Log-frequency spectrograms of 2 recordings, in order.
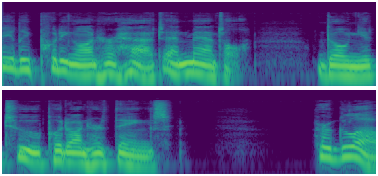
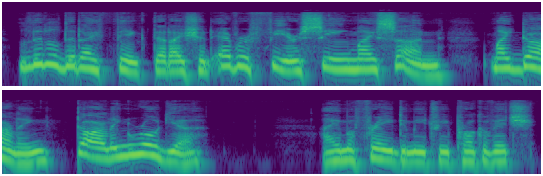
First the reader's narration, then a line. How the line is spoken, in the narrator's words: she added, glancing at him timidly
